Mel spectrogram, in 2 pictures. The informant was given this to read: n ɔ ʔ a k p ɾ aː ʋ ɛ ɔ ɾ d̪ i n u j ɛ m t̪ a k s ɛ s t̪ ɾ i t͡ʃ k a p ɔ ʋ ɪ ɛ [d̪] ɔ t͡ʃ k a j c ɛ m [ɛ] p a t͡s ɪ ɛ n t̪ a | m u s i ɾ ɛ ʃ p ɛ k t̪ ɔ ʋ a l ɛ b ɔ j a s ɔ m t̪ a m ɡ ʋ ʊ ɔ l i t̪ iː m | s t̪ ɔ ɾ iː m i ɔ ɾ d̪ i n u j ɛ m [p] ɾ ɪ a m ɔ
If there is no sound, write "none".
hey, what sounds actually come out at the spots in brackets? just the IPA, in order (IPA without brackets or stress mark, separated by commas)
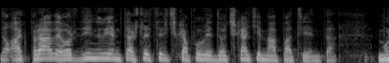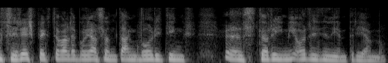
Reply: d̪, a, p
